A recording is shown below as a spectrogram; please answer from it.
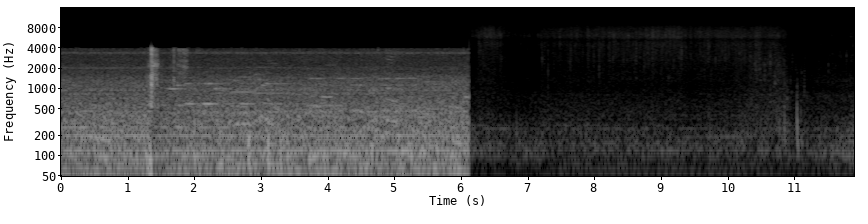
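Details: Loud, dense music fills the first half with one sharp click, then cuts abruptly to faint, hissing room noise with a single later tap; no animal voice is heard.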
